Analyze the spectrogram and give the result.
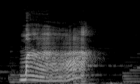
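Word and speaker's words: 马: so for the third so for the third tone it would be Ma and for this ma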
